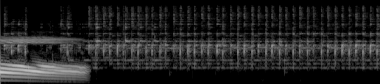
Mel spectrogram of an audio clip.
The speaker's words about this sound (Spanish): saca la campana de la fortuna y suena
